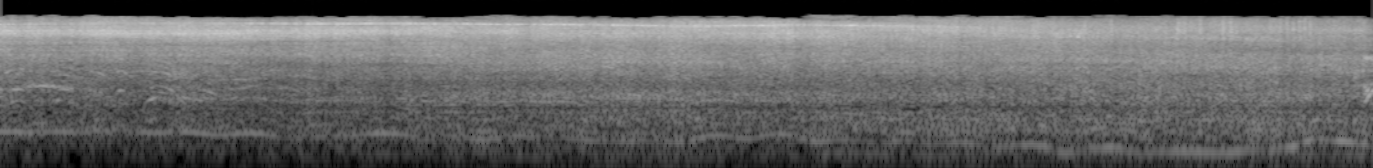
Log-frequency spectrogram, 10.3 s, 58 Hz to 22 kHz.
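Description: A modified pulling tractor of about 2,800 horsepower running flat out under load as it drags the pulling sled, a loud steady roar with a high whine over it. Its engine note drops lower over the last few seconds.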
